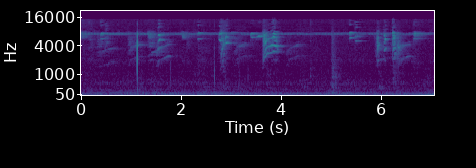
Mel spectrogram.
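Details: Red siskin, described as a gundul classic bird, active ngriwik song: quick high chirps, short rising and falling whistled sweeps and buzzy notes in scattered bursts, a sharp click near the start, a thin steady high tone and low rumble behind.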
